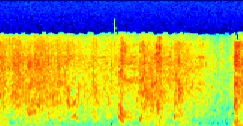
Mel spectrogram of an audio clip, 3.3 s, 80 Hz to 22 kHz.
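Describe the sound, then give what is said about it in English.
Water splashes and sloshes as people wade into a ditch about 20 feet wide to cross it, with two louder splashes standing out over a steady churning wash, and faint strained vocal sounds mixed in. “Now, come on, let's get across that ditch. In the water? No. I will not do it. I will not go into the water.”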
